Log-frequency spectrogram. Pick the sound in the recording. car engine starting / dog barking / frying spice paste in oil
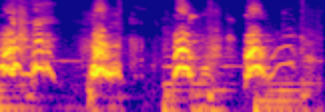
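dog barking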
